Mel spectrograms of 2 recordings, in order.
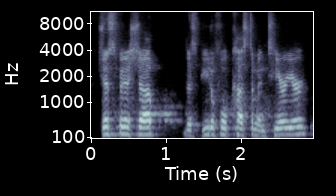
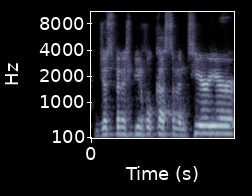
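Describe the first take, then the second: First: It is read slowly and deliberately. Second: It is read at a normal pace.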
